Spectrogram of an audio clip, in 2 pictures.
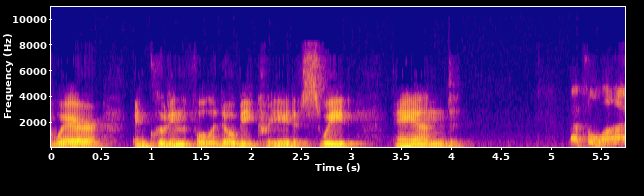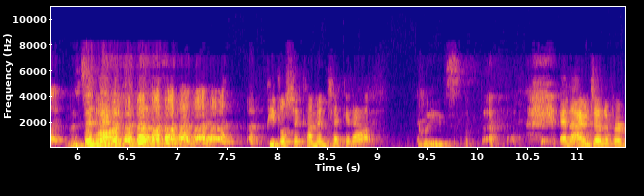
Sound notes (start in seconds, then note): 6.0 laughter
